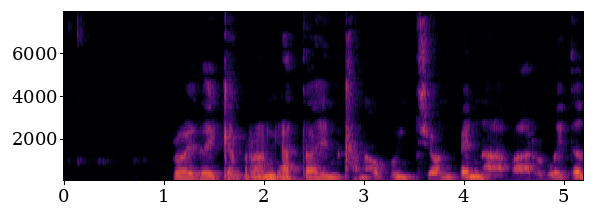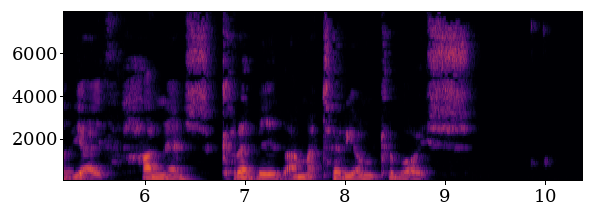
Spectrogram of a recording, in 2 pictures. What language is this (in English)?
Welsh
